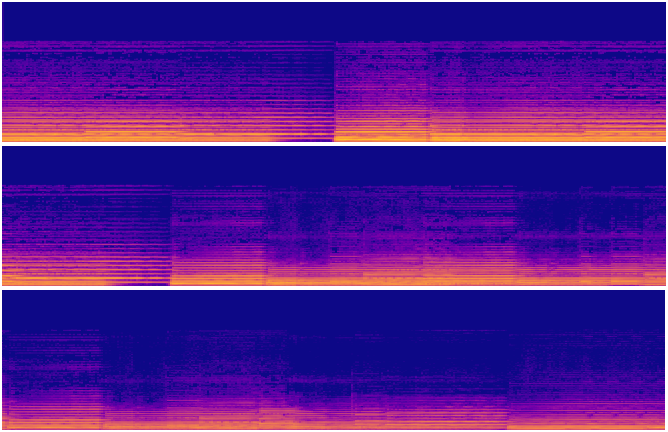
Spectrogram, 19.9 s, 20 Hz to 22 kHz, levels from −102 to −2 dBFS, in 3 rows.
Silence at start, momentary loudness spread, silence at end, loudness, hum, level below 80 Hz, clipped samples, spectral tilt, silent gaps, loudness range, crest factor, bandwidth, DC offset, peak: 0 s; 17 LU; 0 s; -19 LUFS; none; -58 dBFS; under 0.1%; -4.5 dB/octave; none; 16 LU; 16 dB; 8.8 kHz; under 0.1%; -4 dBFS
